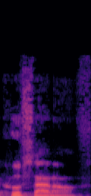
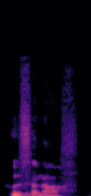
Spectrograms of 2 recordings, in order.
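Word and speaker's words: Khusanov: in this field is, have I got that pronunciation of the surname right? Pretty much. It's Abdulkadir Husanov. So it's like, who, as in that you say, who is that? Husanov.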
